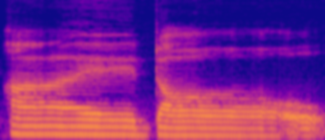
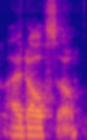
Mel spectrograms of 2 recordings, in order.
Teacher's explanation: we tend to just link that d and the a there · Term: linking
